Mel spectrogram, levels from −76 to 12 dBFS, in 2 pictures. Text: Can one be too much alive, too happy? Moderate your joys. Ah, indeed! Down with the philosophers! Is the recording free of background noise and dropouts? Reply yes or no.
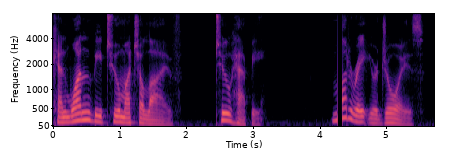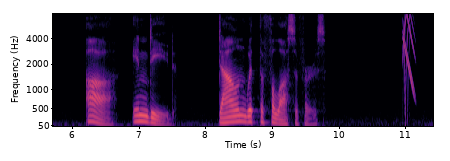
no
